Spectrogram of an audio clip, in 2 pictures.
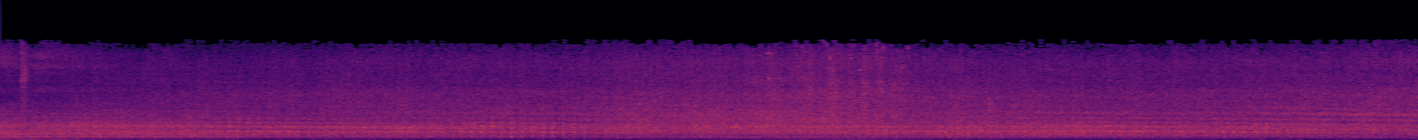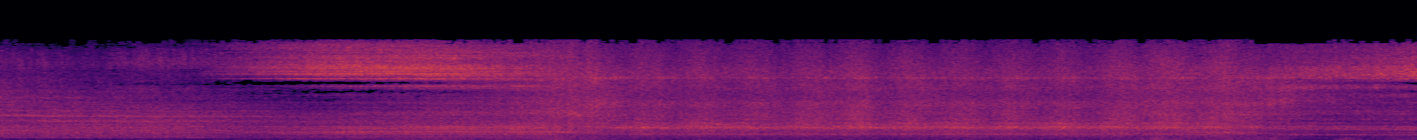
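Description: A train running past on the rails: a steady rumble of wheels with a faint whine over it, and a regular clatter of wheels over rail joints in the second half, before it dies away near the end.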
